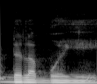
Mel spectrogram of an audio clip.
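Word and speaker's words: de la Boë: De la Boye. – De la Boye. – Boye ist, die, ist das Wort für Holz. Heute heißt es auf Französisch Bois. Aber es wurde mal Boye ausgesprochen.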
